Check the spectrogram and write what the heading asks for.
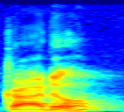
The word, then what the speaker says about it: carro: Then we would have on the one hand, for example, "caro" (expensive). As you can see I said "caro". And with R. We have "carro" (tray, car), for example. Then "caro" "carro", "caro" "carro".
